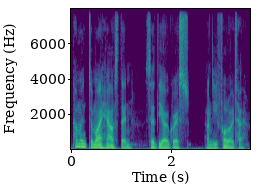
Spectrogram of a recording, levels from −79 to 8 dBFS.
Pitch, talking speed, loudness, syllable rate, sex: 105 Hz, 200 wpm, -17 LUFS, 5.5 syllables/s, male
